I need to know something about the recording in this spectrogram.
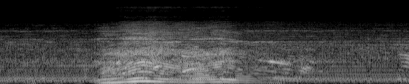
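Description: A chainsaw revs up briefly.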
